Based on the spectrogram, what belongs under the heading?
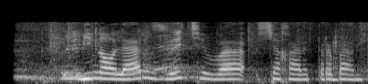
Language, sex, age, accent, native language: Uzbek, female, 18-24, Surxondaryo, Uzbek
